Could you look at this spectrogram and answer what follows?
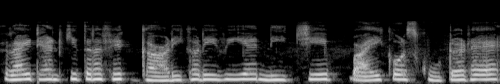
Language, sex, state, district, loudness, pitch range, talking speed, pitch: Hindi, female, Punjab, Kapurthala, -14 LUFS, 210-235 Hz, 165 wpm, 225 Hz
